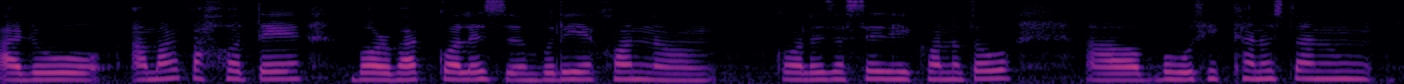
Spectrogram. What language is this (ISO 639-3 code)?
asm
